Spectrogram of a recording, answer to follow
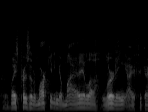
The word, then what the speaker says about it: MaiaLearning: Welcome, Phil Roybal, the Vice President of Marketing of MaiaLearning. I think I mispronounced that. MaiaLearning, yeah.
